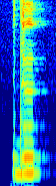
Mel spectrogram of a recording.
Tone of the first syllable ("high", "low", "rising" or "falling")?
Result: high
